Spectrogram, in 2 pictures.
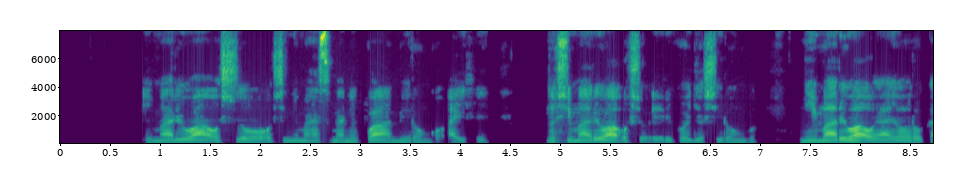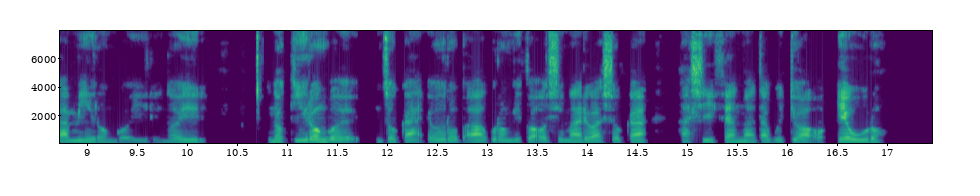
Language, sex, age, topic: Oshiwambo, male, 18-24, finance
